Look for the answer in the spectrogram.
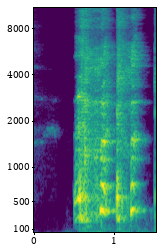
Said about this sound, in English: Sorry, I got stuck felt the fucking cough coming.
